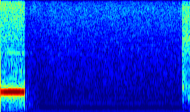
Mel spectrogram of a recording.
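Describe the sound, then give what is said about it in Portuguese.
Telephone disconnect tone after a dropped call: one loud, steady mid-pitched beep that cuts off into silence, followed by a brief burst of faint line hiss. “Alô? Alô, a ligação caiu.”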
